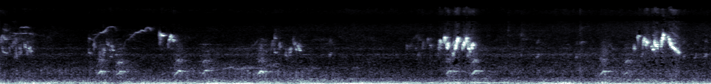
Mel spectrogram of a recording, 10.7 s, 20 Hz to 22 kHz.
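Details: In a 2020 trapping session, an excited wild red-whiskered bulbul sings. Soft rising whistles and scattered chirps lead to two short, louder warbled bursts several seconds apart, over low rumbling background noise.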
